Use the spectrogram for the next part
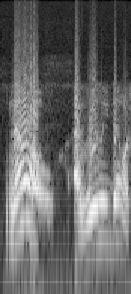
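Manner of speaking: put-on denying an accent to the clerk, indignant; mock indignant denial. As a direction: protest that you have no accent. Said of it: "And I went".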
